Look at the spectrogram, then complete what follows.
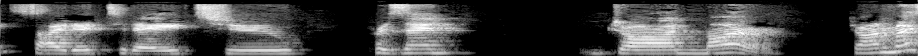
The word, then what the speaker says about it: Maher: And I'm really excited today to present John Maher. John, am I saying your last name right? Yes, John Maher.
